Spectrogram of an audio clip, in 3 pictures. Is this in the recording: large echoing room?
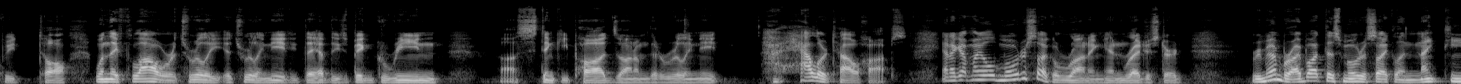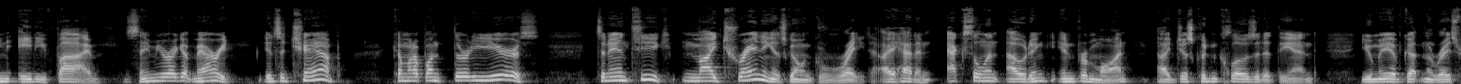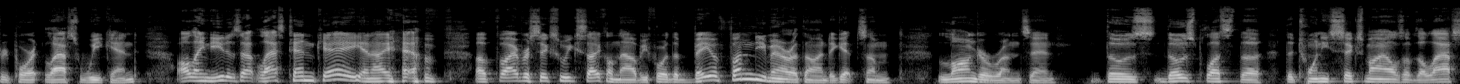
no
